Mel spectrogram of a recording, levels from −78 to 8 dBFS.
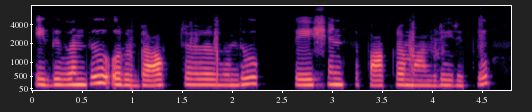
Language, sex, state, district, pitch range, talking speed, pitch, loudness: Tamil, female, Tamil Nadu, Kanyakumari, 185-210 Hz, 115 wpm, 200 Hz, -17 LUFS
